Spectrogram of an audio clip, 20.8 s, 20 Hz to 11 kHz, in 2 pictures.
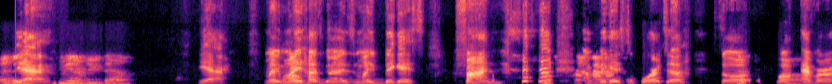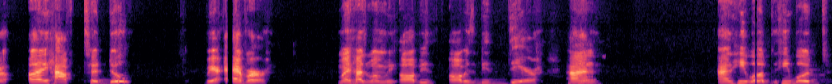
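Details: Adult woman with three strokes (2017, 2018, 2019); the first, haemorrhagic, took her speech and paralysed her right side; she relearned to talk, though some words will never return: aphasia, partially recovered after stroke.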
